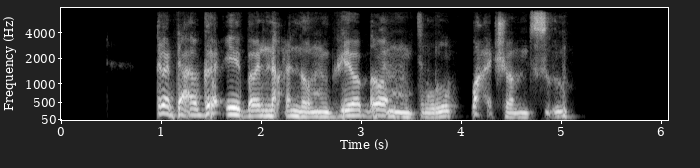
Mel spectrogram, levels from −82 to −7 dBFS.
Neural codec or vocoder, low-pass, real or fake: codec, 24 kHz, 1.5 kbps, HILCodec; 7.2 kHz; fake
